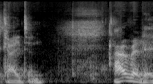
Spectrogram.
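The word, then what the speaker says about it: chitin: I think it's Kiten. I read it. It's Chittin. It's spelled C H I T I N. It's Jitten.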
